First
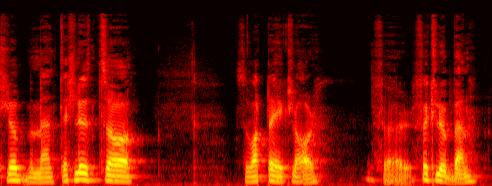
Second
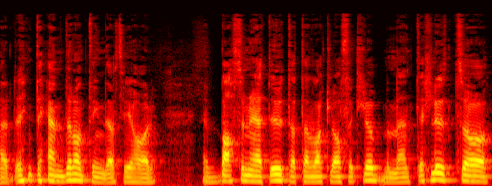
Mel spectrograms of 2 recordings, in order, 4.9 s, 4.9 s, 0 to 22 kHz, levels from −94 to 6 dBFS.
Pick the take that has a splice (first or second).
second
